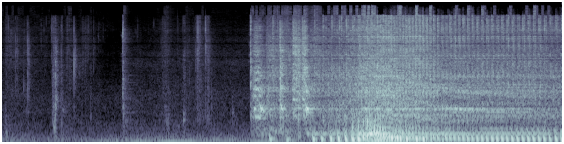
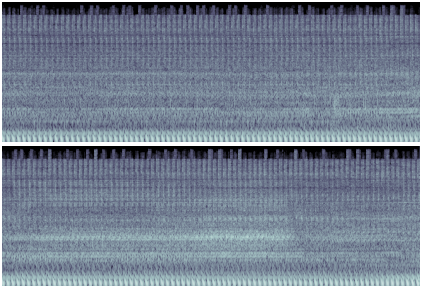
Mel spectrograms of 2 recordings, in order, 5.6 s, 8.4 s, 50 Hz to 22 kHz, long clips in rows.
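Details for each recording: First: After carburetor cable adjuster loosened on a Janus Halcyon 250 fitted with a 28mm Nibbi performance carburetor, engine starts and settles into a fast, steady beat well above normal idle; idle racing, cause suspected, not confirmed. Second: Janus Halcyon 250 single-cylinder with new 28mm Nibbi carburetor, after idle adjustment: steady, even putter at smooth idle with no misses or hunting; target idle about 1500–1600 RPM, idling cleanly.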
